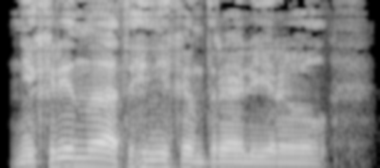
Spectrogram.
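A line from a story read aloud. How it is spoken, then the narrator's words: Laughing. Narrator (Russian): засмеялся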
